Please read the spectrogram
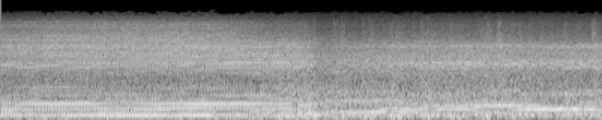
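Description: Loud distorted electric guitar droning on sustained notes and feedback between songs, with the held pitch changing about two seconds in.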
